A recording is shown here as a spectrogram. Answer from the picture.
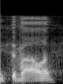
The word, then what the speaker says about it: Cevallos: Um, and uh, on YouTube, I'm just Jamie Cevallos, uh, spelled with a C, the last name. Um, if you put in the swing mechanic, uh, you'll you'll get my website. Um, uh, Twitter, I'm Jamie Cevallos, and uh, Instagram, the swing mechanic.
